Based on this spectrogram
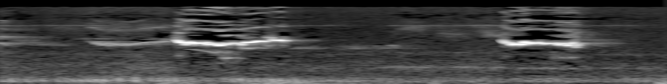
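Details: Caged black-breasted oriental magpie-robin delivering 'ngeroll' song used to stir other birds into singing: two long, bright whistled notes, each rising slightly and held, about a second and a half apart over a faint hum.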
